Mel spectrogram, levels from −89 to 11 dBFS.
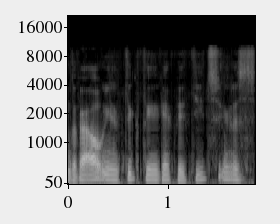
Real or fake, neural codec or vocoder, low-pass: fake; autoencoder, 22.05 kHz, a latent of 192 numbers a frame, VITS, trained on many speakers; 9.9 kHz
